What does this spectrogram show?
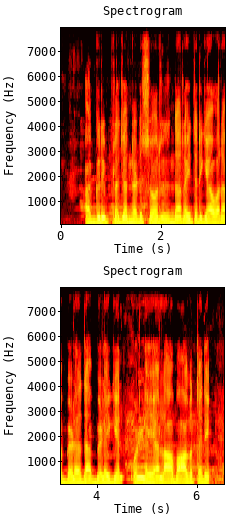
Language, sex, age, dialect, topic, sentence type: Kannada, male, 18-24, Central, agriculture, question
